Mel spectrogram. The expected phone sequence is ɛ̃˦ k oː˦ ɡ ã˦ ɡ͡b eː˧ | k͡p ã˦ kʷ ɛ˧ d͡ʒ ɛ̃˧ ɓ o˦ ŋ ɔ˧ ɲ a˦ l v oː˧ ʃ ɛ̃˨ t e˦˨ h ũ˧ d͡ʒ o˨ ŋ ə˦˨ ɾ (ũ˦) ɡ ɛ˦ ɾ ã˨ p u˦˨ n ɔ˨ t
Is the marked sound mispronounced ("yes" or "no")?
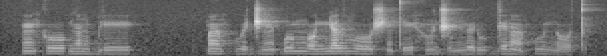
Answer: yes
